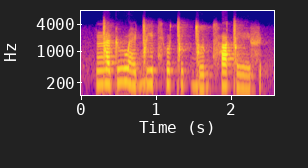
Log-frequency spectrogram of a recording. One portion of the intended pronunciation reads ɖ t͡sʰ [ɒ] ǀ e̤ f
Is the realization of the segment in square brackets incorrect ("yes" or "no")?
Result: no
